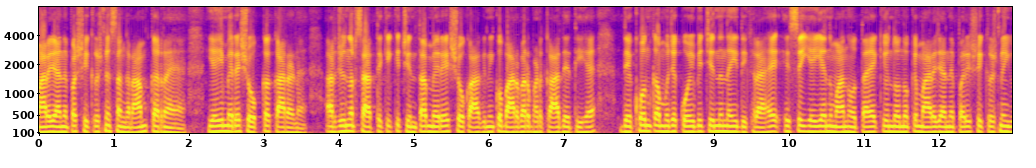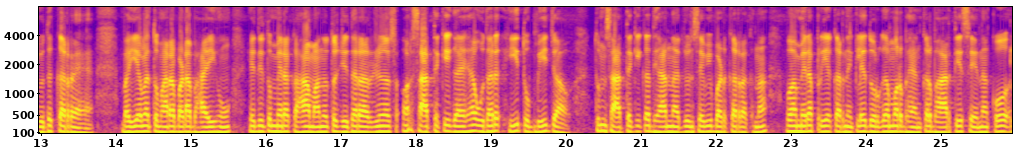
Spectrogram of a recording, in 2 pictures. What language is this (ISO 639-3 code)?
hin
